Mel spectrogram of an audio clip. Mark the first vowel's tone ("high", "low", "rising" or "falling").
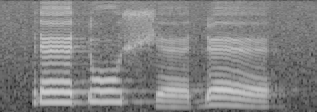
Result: high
